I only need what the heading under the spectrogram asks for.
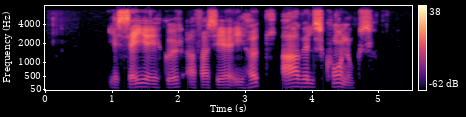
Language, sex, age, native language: Icelandic, male, 20-29, Icelandic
